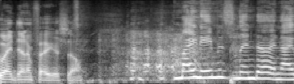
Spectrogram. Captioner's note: audience laughing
